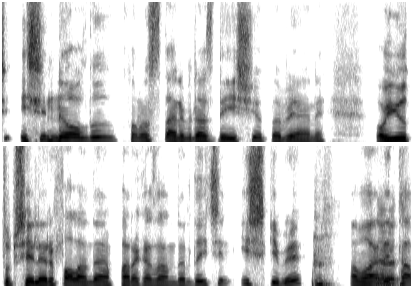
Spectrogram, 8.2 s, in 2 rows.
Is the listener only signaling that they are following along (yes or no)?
yes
